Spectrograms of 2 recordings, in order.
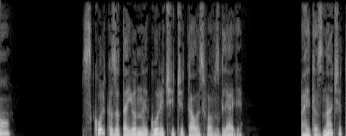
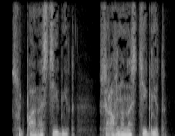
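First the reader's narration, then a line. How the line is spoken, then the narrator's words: Whisper. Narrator (Russian): шептал он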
